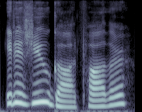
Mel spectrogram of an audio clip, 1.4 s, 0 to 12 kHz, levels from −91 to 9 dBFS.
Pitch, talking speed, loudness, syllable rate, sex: 235 Hz, 170 wpm, -15 LUFS, 4.9 syllables/s, female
